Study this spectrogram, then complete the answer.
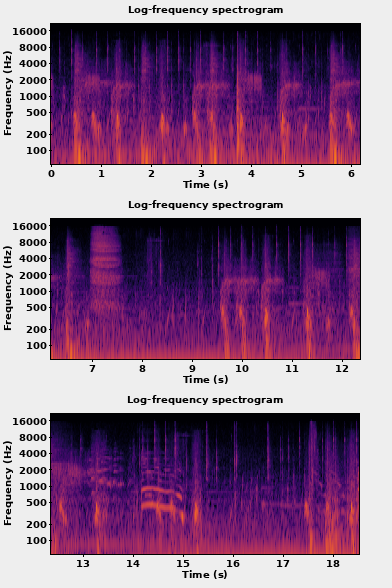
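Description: Sword slashes whoosh and strike again and again.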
